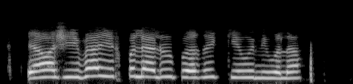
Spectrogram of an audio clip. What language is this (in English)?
Pashto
